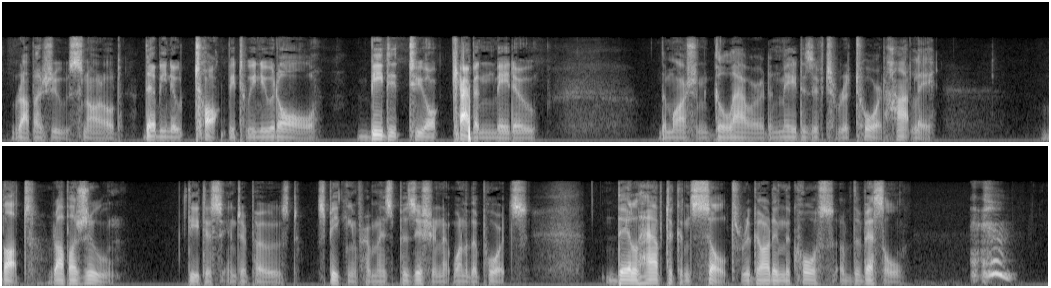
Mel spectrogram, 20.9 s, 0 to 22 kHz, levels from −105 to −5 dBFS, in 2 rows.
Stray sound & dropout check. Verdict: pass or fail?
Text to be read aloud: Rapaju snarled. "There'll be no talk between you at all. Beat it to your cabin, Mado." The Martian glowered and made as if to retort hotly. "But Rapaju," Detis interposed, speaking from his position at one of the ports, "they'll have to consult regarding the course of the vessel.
fail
